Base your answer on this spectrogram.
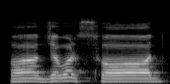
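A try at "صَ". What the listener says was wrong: এটা সদ হবে না, এটি হবে স। স যাবার স,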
